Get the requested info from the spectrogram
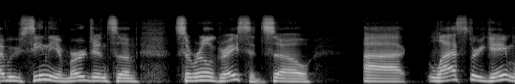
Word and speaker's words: Cyril: Cyril. – Cyril. – Cyril. – Cyril. – C-Y-R-I-L.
